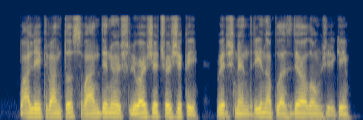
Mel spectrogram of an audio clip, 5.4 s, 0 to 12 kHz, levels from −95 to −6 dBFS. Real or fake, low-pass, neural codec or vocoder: fake; 7.2 kHz; codec, 16 kHz, 4 kbps, FunCodec, trained on LibriTTS, 50 frames a second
